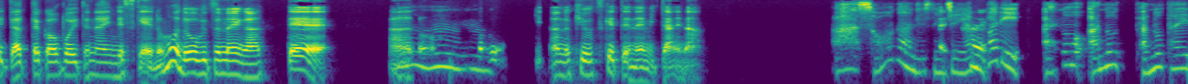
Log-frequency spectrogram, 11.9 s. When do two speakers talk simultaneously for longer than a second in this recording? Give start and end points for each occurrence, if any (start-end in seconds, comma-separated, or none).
none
